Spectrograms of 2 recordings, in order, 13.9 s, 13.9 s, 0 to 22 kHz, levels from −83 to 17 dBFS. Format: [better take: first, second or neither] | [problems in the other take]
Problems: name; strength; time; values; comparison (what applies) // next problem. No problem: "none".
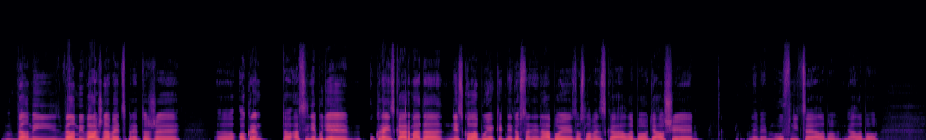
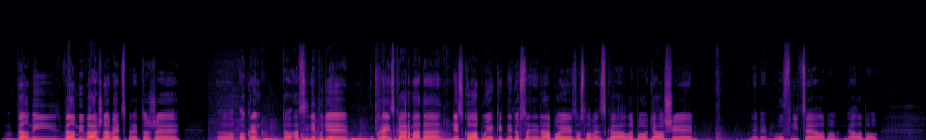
first | footsteps; loud; from 4 to 10 s; peak 1 dB above the speech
